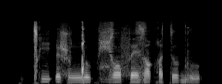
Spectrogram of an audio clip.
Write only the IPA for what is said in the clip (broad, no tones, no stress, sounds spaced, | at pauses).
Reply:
ǀʰ i ʔ ɪ ʂ ʊ ŋ͡ǃ u k ʑ ɔ f ɛ z ɔ q ʊ t ʊ ɡ u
